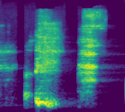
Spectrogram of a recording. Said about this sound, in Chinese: 有听到我父亲的咳嗽声吗？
